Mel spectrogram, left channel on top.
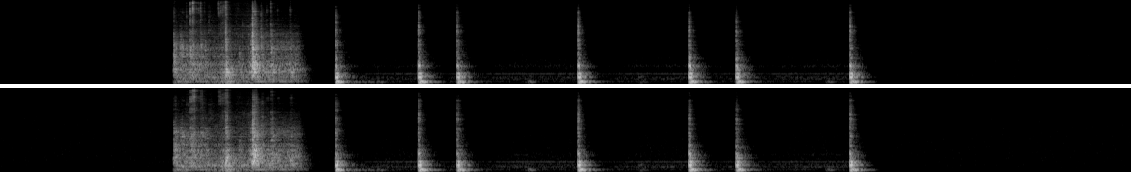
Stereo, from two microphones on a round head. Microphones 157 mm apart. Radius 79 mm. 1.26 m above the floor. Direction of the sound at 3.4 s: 20° left (ahead or behind).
